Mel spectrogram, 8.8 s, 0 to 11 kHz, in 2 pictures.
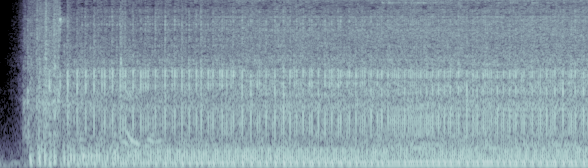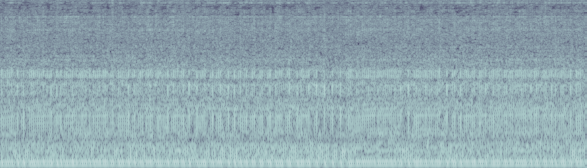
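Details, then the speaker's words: Curb-found Craftsman 25cc two-stroke trimmer, return line refitted without its divider piece, compression fine, restarted after cooling 30–45 seconds: fires right up and holds a steady, even buzz at idle with no surging or misfires; normal idle. "seems to be running fine. So, all right, let's give it uh I I'll start it up here just to make sure it starts off after cooling down for about 30 45 seconds here in about a minute."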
